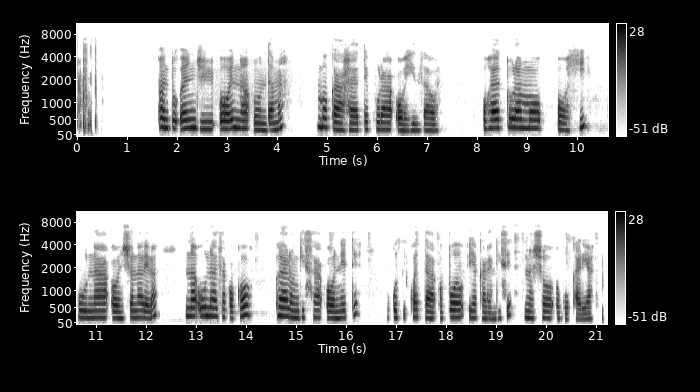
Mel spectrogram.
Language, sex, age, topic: Oshiwambo, male, 18-24, agriculture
